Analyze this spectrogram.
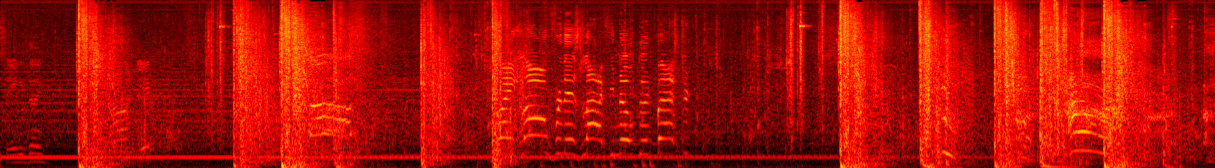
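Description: Gunshots crack loudly several times.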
